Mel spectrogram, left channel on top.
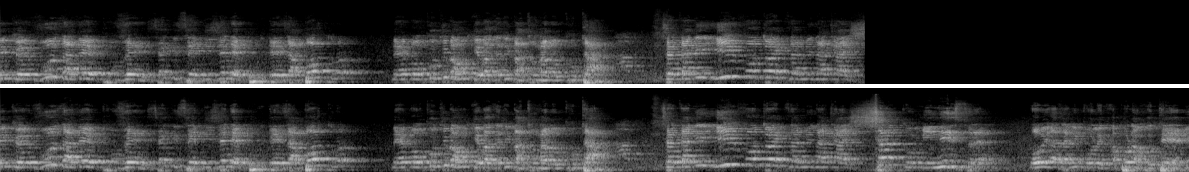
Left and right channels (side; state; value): left; drops out; at 8.7 s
